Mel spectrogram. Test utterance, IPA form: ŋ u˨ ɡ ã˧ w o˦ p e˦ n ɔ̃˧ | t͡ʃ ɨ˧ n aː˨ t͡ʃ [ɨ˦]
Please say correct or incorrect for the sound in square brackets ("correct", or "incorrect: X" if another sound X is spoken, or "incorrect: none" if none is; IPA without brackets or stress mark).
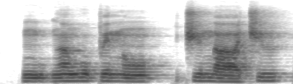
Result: correct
